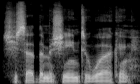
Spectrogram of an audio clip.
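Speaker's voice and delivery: plain reading voice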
